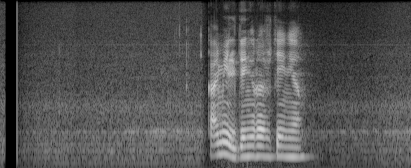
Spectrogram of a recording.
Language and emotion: Russian, neutral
